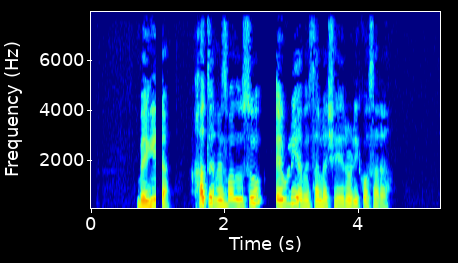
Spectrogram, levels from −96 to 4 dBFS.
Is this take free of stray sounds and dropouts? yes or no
no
